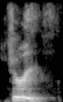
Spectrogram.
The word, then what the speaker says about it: Charisse: Charisse. And how do you pronounce it?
